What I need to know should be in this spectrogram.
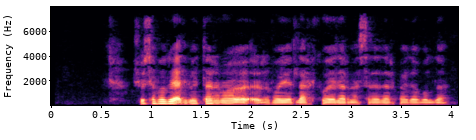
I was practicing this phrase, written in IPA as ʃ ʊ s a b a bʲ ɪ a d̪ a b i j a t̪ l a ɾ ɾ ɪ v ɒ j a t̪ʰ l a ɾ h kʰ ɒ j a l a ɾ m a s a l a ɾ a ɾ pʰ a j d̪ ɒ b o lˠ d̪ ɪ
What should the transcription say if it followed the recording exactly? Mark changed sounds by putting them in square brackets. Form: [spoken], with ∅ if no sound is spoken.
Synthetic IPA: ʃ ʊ s a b a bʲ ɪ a d̪ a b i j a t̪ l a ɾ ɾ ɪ v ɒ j a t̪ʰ l a ɾ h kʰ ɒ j a l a ɾ m a s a l a [l] a ɾ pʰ a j d̪ ɒ b o lˠ d̪ ɪ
